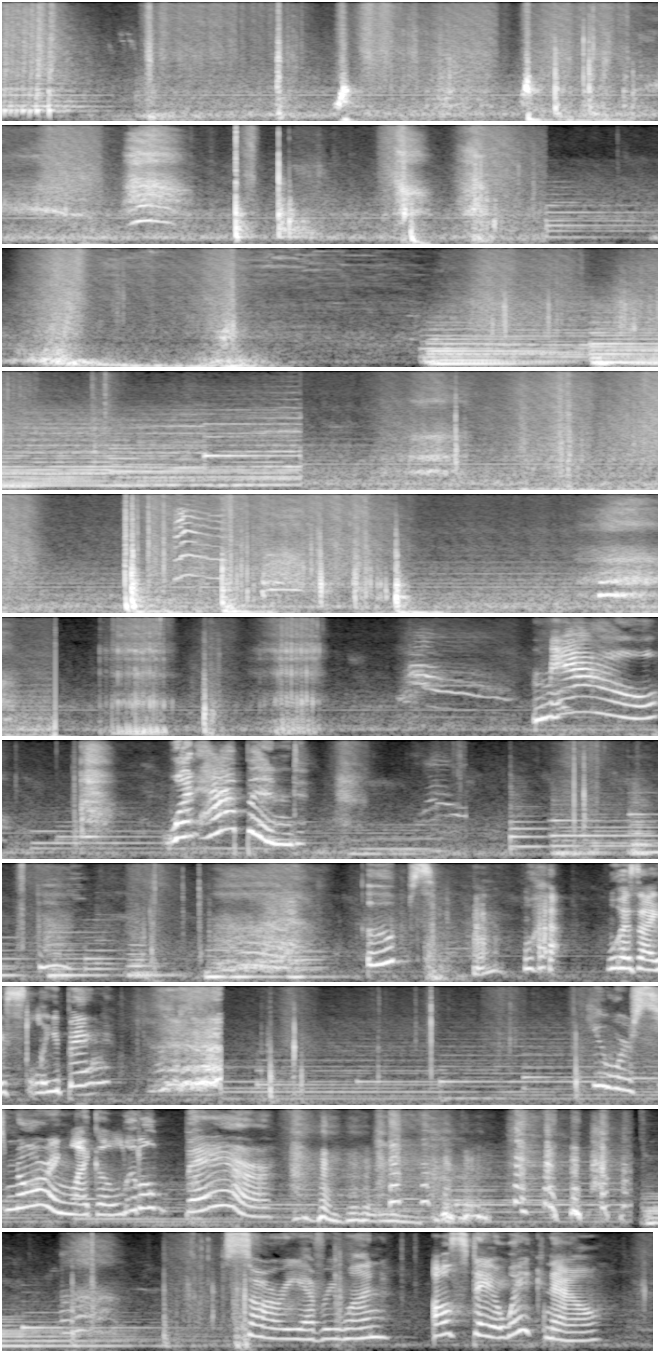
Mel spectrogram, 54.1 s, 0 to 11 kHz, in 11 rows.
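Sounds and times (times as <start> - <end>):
cartoon swishes: 2.5 - 2.8, 9.9 - 12.0
cartoon kitten snoring: 25.3 - 25.9, 26.5 - 27.1.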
